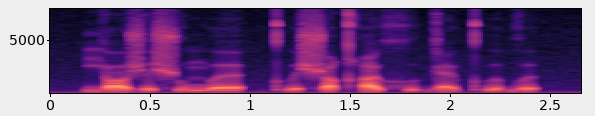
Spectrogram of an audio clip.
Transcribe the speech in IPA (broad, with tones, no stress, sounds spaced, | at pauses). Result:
j ɒ˥˩ ʒ ə˧ ʃ u˥˩ ŋʷ ɜ˧ | kʷʼ æ˩ ʃ ʊ˥˩ qʰ æ˥ xʷ ə˥˩ ɡ æ˩ kʷʼ ɜ˥˩ ɡʷ ə˥˩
